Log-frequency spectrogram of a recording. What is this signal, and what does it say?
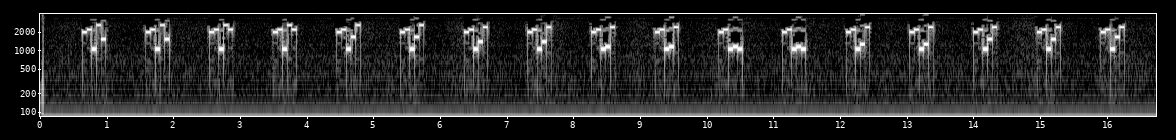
Five-tone selective call (ZVEI), heard as quick runs of five tones, tones of about 70 ms. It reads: 89115 89115 89119 89119 89166 89166 89140 89140 89120 89120 89121 89121 89130 89130 89150 89150 89160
